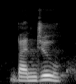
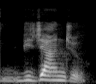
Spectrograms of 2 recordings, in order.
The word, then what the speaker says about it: Bijanju: I have the contact, someone tell me the real name was not Banju. Maybe it is a mispronunciation because it's in another language from another galaxy, but it's Bijanju. But they understood in the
